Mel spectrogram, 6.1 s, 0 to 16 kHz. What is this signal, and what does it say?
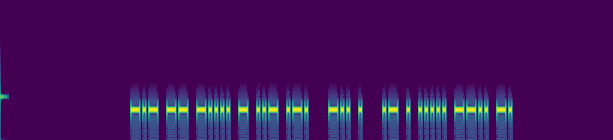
Morse code, heard as a keyed tone, about 37 wpm, 700 Hz. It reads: KM6TUR DE AE5ZN
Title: USA Callsign DE Callsign 40wpm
